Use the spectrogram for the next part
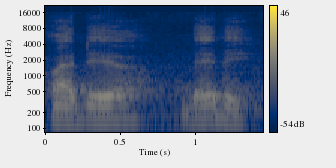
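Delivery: soft, tender fatherly voice; a father softly calling his bitter son dear baby; gentle word. Acted. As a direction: coax the son back gently. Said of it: "the father reaches out with a gentle word".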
